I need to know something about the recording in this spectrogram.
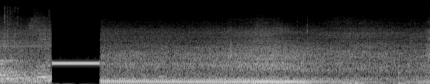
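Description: A brief pure electronic beep of about half a second, with all other sound cut out around it. After that, a steady low hum of a car engine idling.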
